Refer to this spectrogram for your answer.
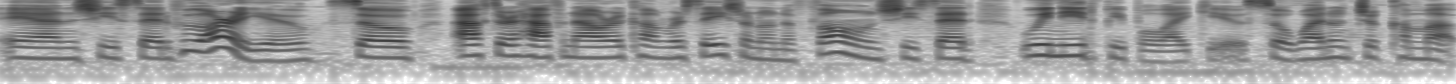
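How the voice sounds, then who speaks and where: A woman with a Japanese accent speaks at a fairly low pitch with ordinary pitch variation. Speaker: filmmaker and environmental educator. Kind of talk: interview. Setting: outdoors.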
